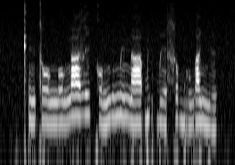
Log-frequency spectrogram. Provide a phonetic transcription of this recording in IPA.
kʼ ĩ˨ t oː˨ ŋ oː˨ ŋ aː˦ z i˦ k o˨ ŋ i˦ m ĩ˦ n aː˨˦ ɓ i˦ ɓ e˨ s ʊ˦ b u˨ w a˦ ɲ ɪ˨

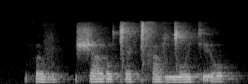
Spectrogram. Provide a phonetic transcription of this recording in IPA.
θ ə v | ʃ a o̯ ɽ o ǀ ɛ ǀʰ a v ŋ͡ǀ o e̯ c ḛ o̯

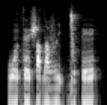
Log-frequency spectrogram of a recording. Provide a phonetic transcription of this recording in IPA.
w õ t ɛ̃ ʃ o dˤ ɛ v i ʔ ɡ͡ǀ õ ʔ ẽ

